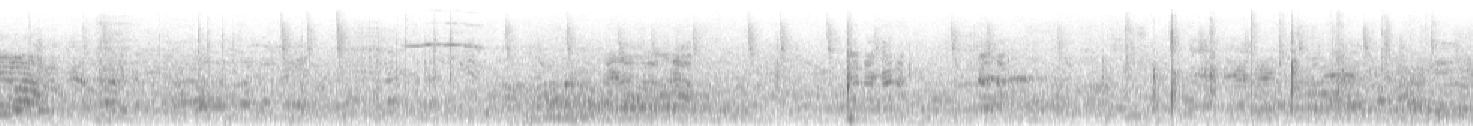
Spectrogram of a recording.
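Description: A crowd murmurs and cheers in the distance outdoors.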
